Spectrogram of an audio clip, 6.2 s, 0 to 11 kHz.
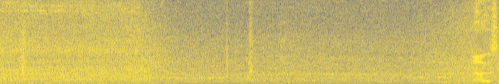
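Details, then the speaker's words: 1989 Whirlpool-made Coolerator 7,000 BTU window AC with Matsushita rotary compressor and Emerson fan motor, after cleaning, fan on high: steady low compressor hum under a smooth rushing fan. Normal; the capacitor still needs replacing. "1.02 yeah so it runs great especially now that it's all cleaned out"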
